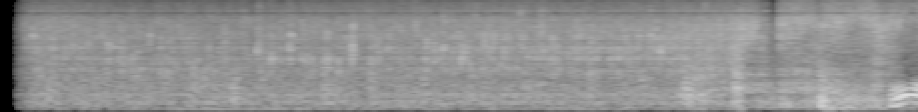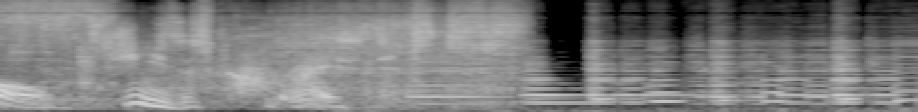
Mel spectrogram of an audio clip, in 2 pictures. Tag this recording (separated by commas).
inside a small room, Speech, Music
